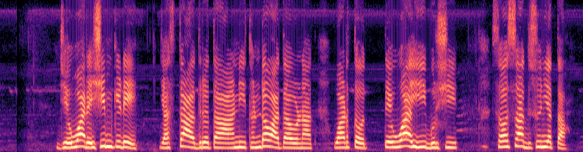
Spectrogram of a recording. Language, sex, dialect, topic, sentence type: Marathi, male, Southern Konkan, agriculture, statement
